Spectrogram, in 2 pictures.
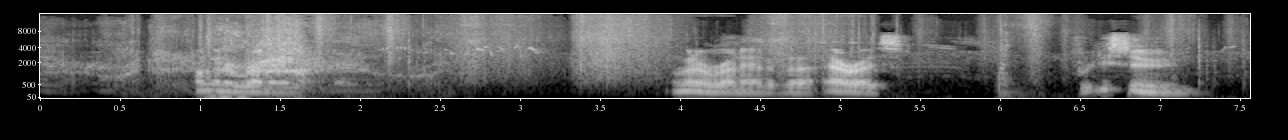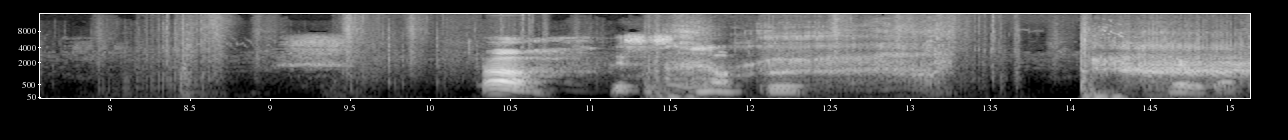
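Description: A bow string snaps as an arrow is shot.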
